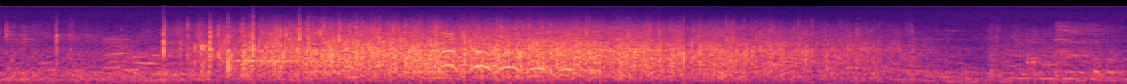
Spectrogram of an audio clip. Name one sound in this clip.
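A large audience claps and cheers loudly, then dies down.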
